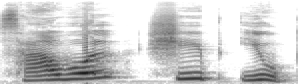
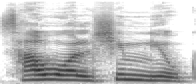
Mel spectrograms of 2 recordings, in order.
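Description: First: The number is said with a p, 'ship yuk'. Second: The number is said with m and n, 'shim nyuk'. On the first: The speaker calls it wrong. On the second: The speaker calls it right.

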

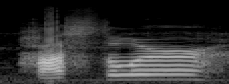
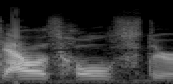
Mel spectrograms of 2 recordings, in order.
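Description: First: The name is said as Hostler. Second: The name is said as Holster. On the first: The speaker calls it right. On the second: The speaker calls it wrong.

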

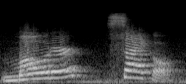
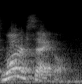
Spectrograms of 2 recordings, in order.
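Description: First: The word has a break between its parts. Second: The word has no break between its parts. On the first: "Listen. Motor cycle. Say it fast" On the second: "Say it like this"

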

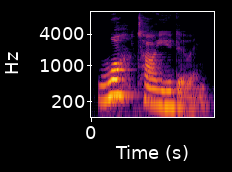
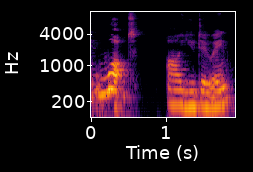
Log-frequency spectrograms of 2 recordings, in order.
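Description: First: The T of 'what' is linked onto 'are'. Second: The T of 'what' is kept separate from 'are'. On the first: The speaker calls it right. "We say" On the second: The speaker calls it wrong. "We don't say"

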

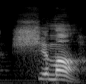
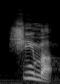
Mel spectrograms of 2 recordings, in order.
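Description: First: It is said the way Jewish speakers pronounce it. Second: It is said the way the pastors pronounced it. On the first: "they refer to it as the Shema" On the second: This is the familiar churchgoers' pronunciation. "pastors pronounced it Shema"

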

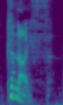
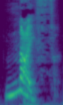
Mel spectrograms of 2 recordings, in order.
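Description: First: The K at the start is pronounced. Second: The K at the start is silent. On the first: The speaker calls it wrong. "it's not knif. No" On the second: The speaker calls it right. "the K is silent"

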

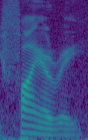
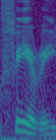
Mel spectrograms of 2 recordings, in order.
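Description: First: The first part sounds like the word 'fire'. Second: The first part does not sound like 'fire'. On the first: The speaker calls it right. "Because it's fire. ... So it's like fire" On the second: The speaker calls it wrong. "Not fiery"

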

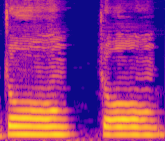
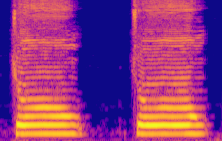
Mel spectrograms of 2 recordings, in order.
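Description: First: The pitch sags downward at the end. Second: The pitch stays high and level throughout. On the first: The speaker calls it wrong. "有人发中中，这就不对了" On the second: The speaker calls it right. "是中中"

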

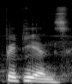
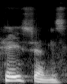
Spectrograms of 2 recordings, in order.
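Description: First: The middle consonant is a 't' sound. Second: The middle consonant is a 'sh' sound. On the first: The speaker calls it wrong. "Not পেটিয়েন্স" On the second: The speaker calls it right. "উচ্চারণ ফেশনস"

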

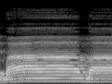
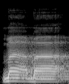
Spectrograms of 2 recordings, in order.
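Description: First: The vowels are drawn out slowly. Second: The vowels are short and quick. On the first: The speaker calls it wrong. "এখন থেকে কেউ বলে মামা, হবে না" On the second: The speaker calls it right. "হরকতের উচ্চারণ তাড়াতাড়ি পড়তে হয়... এইভাবে বলতে হবে"

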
